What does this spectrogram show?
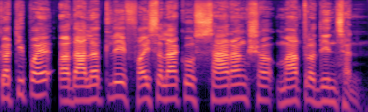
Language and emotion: Nepali, neutral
